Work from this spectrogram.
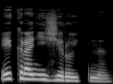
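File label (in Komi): "экранизируйтны", Komi, female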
